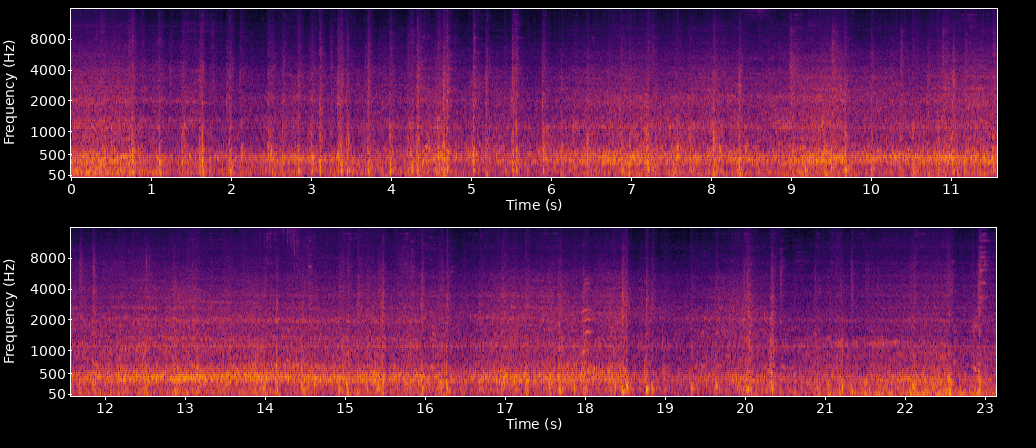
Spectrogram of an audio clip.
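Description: Nandigram Express passenger train running along the track, a steady loud rumble with rhythmic wheel clatter and rail noise continuing throughout.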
